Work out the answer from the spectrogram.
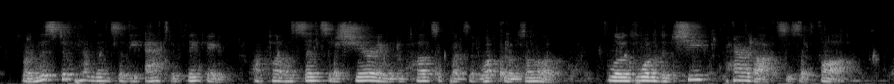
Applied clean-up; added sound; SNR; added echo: neural separator model SepFormer DNS4.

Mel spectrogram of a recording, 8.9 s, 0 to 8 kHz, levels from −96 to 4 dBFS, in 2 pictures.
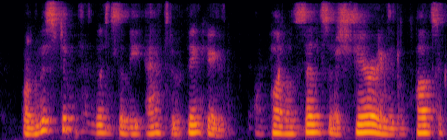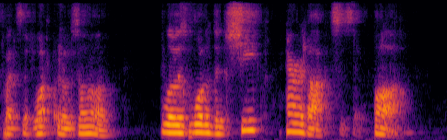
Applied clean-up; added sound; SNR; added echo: neural mask model DeepFilterNet 3.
